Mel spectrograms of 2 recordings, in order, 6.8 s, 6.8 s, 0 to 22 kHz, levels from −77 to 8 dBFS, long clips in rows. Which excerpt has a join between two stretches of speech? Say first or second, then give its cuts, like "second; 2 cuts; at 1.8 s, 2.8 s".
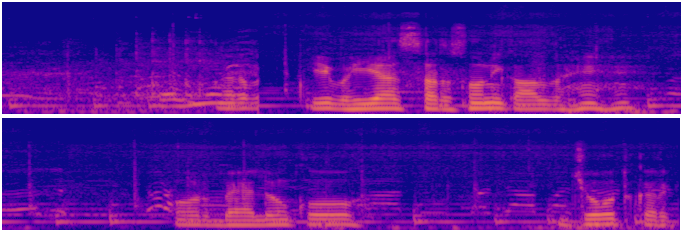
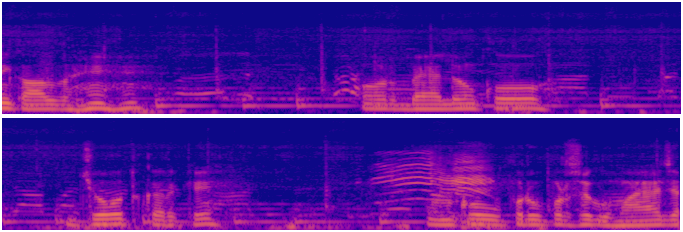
first; 1 cut; at 1.3 s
